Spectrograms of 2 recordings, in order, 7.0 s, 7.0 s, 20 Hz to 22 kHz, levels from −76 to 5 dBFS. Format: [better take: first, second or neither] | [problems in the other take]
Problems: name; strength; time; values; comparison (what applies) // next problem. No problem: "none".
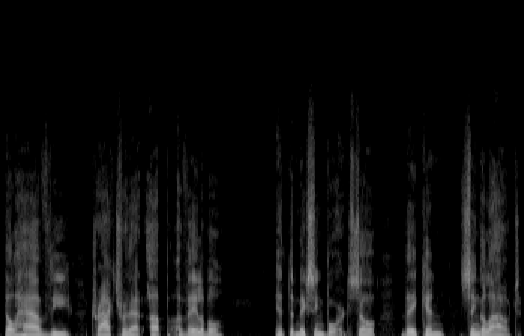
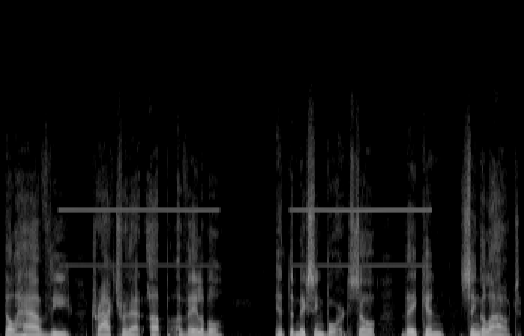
first | high-pitched whine; noticeable; from 1 to 3 s and from 4 to 6 s; 8.5 kHz, 15 dB below the speech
